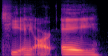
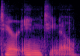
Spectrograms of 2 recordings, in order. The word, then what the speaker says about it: Tarantino: spell it t-a-r-i-n-t-i-n-o it's t-a-r-a-n-t-i-n-o taran tino not tear in tino even though it's pronounced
